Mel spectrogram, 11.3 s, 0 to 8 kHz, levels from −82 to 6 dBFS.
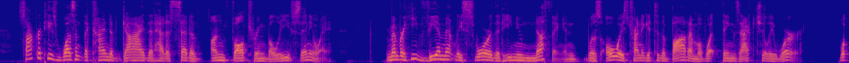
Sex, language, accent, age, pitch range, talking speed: male, English, American, 30-49, 110-160 Hz, 195 wpm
